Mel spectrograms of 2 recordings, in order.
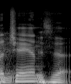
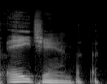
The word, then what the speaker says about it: Achane: Is it not a Chan? It's like Jackie Achane. Someone was like in the comments, it's spelled Achan. And I was like, actually, it was just the letter A. And I was like, no, it's A-Y-E. It's Achane.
